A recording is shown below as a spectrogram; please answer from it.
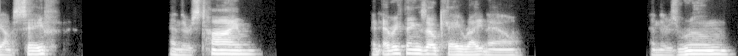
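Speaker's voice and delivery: soft, slow calming voice with long pauses; gentle self-soothing practice voice; slow soothing demo. Shown as a demonstration. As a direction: say it slowly as if settling your own body. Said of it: "you notice how it was my voice and my tone and my breath".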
